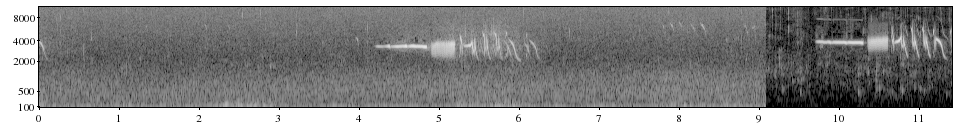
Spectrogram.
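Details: At a Colorado campsite after rain, a white-crowned sparrow feeding on seed gives a clear whistled opening note followed by a buzzy trill and descending chatter, heard twice over steady rushing water.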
